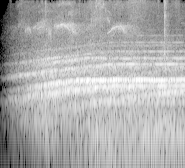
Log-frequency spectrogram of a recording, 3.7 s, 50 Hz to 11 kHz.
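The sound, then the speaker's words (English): A civil defense siren rises and then holds a steady, sustained wail, loud and continuous with layered harmonic tones. It is the two-minute siren sounded in Israel on Memorial Day, a Tuesday, commemorating fallen Israeli soldiers and victims of terror attacks. “Israelis stood still Tuesday for a two-minute siren commemorating the more than 23,700 Israeli soldiers killed, as well as more than 3,000 victims of terror attacks.”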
